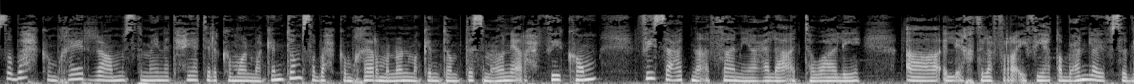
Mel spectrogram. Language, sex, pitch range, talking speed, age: Arabic, female, 165-195 Hz, 155 wpm, 20-39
